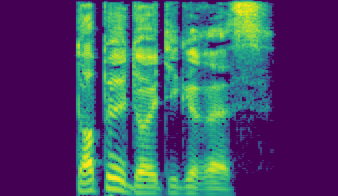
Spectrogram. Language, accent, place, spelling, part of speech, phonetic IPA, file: German, Germany, Berlin, doppeldeutigeres, adjective, [ˈdɔpl̩ˌdɔɪ̯tɪɡəʁəs], De-doppeldeutigeres.ogg
- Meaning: strong/mixed nominative/accusative neuter singular comparative degree of doppeldeutig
